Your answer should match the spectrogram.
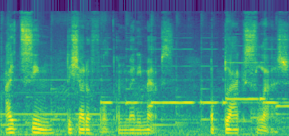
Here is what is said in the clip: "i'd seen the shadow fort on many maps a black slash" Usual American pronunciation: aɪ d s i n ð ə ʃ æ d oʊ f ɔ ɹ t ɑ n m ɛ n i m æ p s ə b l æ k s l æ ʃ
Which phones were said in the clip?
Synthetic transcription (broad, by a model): aɪ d s i n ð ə ʃ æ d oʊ f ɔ l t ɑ n m ɛ n i m æ p s ə b l æ k s l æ ʃ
